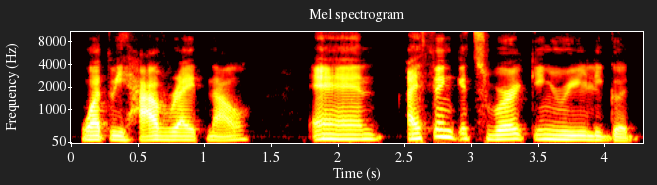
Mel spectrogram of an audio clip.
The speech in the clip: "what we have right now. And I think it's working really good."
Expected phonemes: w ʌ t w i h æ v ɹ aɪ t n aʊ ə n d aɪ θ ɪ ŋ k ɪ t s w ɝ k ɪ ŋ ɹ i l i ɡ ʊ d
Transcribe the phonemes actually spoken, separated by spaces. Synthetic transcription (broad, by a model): w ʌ t w i h æ v ɹ aɪ t n aʊ ə n d aɪ θ ɪ ŋ k ɪ t s w ɝ k ɪ ŋ ɹ i l i ɡ ʊ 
